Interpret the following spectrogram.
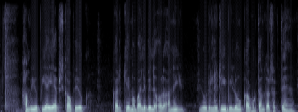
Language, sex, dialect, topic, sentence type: Hindi, male, Kanauji Braj Bhasha, banking, statement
